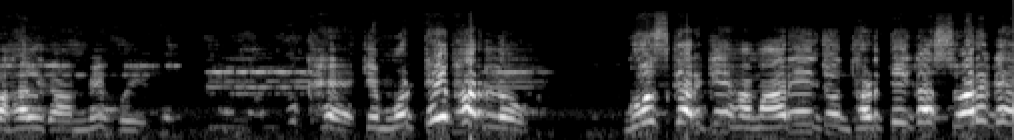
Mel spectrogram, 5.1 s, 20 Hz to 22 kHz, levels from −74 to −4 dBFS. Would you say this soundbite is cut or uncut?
cut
